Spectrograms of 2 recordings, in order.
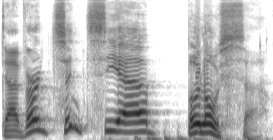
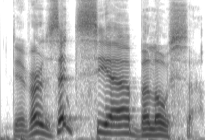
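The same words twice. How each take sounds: First: "divergentia bullosa" in a mock Italian accent, high and slow, rolling the vowels; hammed-up Italian-Latin, drawn out; bad Italian accent. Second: "Divergentia bullosa" repeated in a mock Italian accent, slow and sing-song; hammed-up Italian flourish, slightly calmer; bad Italian accent. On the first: Teacher jokingly gives the Latin term, hammed-up Italian accent. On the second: Teacher repeats the Latin term, mock Italian accent. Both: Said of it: "bad Italian accent".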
